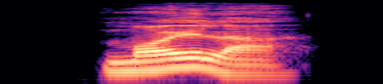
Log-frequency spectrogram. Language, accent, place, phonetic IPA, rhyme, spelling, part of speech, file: German, Germany, Berlin, [ˈmɔɪ̯lɐ], -ɔɪ̯lɐ, Mäuler, noun, De-Mäuler.ogg
- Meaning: nominative/accusative/genitive plural of Maul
